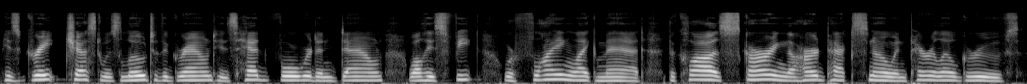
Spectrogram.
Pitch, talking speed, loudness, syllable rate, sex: 190 Hz, 175 wpm, -16 LUFS, 4.0 syllables/s, female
